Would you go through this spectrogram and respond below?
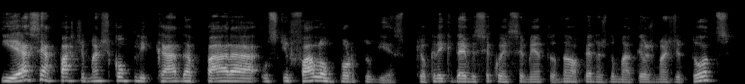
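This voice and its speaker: Gravelly husky pastor teaching a class. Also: male voice, mid-range voice, steady tone, brisk, sharp tone. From Brazil. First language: Hebrew and Spanish. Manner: chatty, addresses class directly. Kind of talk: online class lecture.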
